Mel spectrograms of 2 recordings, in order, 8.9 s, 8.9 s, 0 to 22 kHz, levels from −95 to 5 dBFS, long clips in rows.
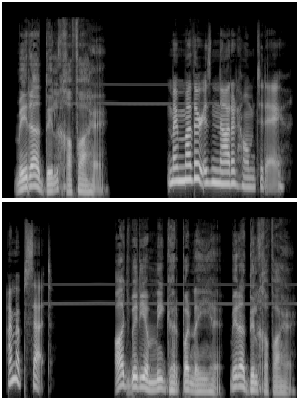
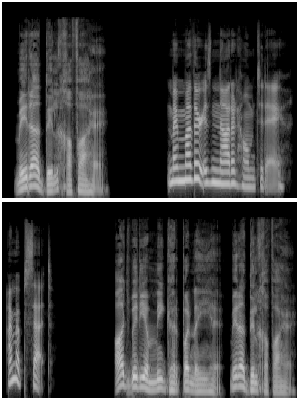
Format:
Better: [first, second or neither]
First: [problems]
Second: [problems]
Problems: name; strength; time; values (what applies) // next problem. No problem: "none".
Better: second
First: high-pitched whine; faint; from 1 to 3.5 s and from 5 s on; 3 kHz, 30 dB below the speech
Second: none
